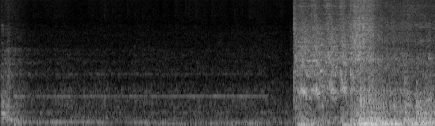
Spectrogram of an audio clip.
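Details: Engine with FiTech fuel injection: a few seconds of quiet hum, then the starter spins the engine in a steady churn but it never catches; crank, no start.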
